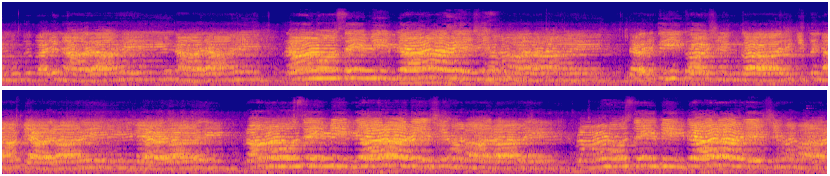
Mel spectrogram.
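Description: A group of young women singing a song together in unison, in sung phrases of a few seconds with short breaks between them.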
